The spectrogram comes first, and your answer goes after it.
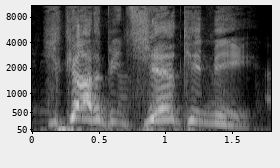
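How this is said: It is said in a put-on Australian accent.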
